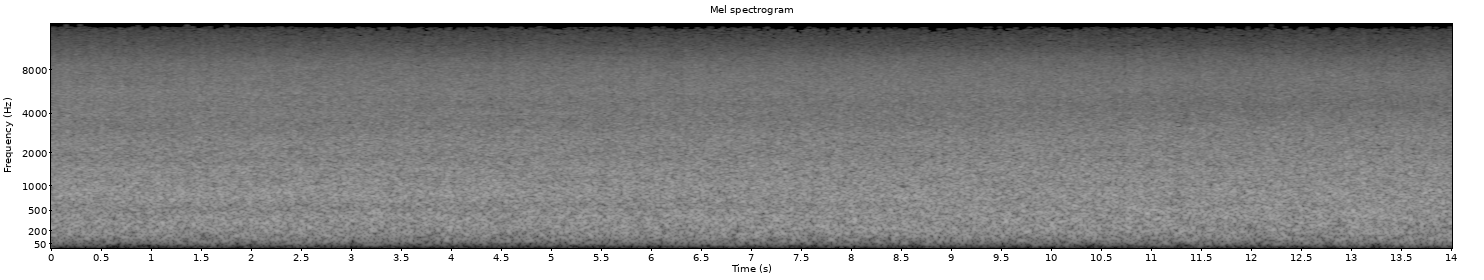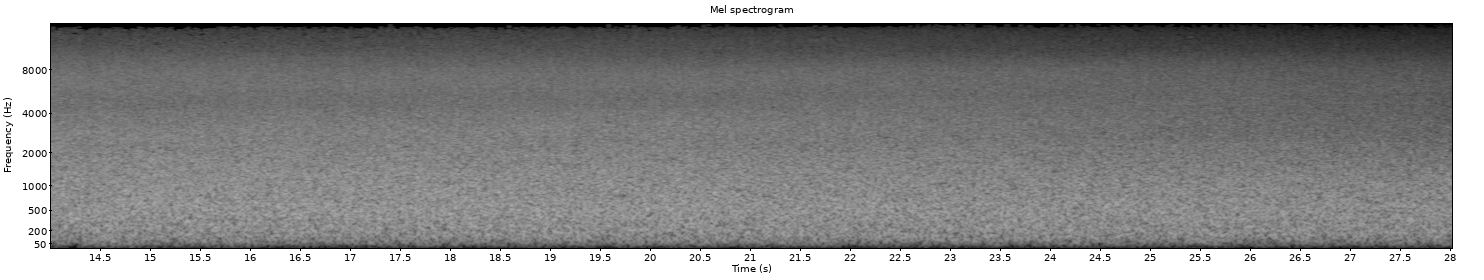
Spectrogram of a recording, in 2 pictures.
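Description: Steady rush of running water, an even hiss that holds unchanged and eases off slightly near the end.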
